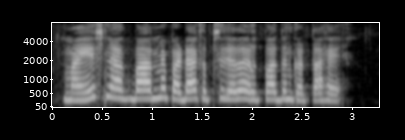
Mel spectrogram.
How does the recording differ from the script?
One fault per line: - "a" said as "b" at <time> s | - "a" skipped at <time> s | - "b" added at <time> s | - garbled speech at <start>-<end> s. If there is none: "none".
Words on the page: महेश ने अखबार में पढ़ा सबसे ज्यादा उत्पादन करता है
none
